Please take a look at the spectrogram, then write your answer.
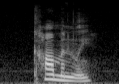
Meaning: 1. As a rule; frequently; usually 2. In common; familiarly
- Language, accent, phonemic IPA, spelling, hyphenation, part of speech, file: English, US, /ˈkɑmənli/, commonly, com‧mon‧ly, adverb, En-us-commonly.ogg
